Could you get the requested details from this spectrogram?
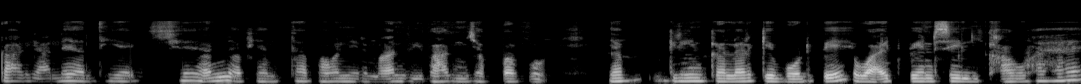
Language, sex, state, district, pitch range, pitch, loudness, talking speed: Hindi, male, Bihar, Muzaffarpur, 135-155 Hz, 140 Hz, -23 LUFS, 135 wpm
